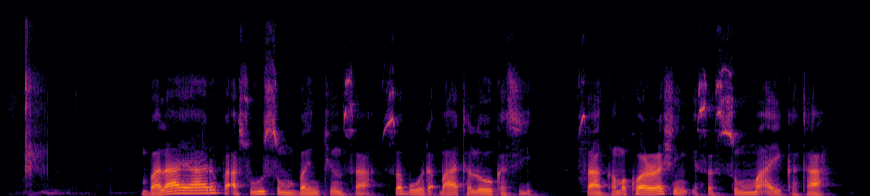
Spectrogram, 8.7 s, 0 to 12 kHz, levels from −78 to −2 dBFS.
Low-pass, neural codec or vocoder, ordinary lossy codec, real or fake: 10.8 kHz; none; MP3, 96 kbps; real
